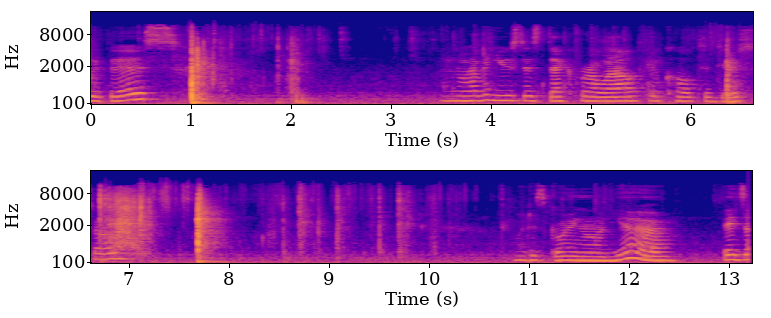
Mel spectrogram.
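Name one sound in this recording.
Cards shuffle and tap on a table.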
